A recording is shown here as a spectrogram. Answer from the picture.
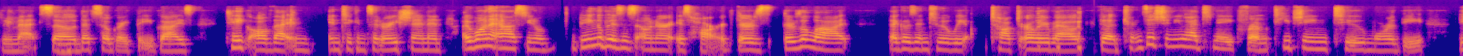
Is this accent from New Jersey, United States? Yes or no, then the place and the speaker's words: no; Overland Park, Kansas, United States; I grew up in the Leawood Overland Park area and totally felt like I grew up in a bubble.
